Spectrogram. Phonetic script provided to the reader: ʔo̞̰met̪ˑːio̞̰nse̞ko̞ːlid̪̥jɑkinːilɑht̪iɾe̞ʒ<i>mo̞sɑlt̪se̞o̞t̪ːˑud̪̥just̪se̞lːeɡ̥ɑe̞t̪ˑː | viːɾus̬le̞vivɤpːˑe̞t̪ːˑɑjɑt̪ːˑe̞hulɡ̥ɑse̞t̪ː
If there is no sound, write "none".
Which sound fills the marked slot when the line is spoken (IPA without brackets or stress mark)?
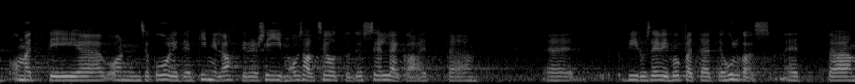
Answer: iː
